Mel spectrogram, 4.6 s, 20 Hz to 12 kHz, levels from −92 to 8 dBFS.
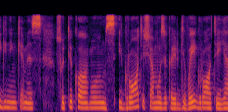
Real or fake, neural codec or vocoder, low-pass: fake; codec, 16 kHz, 2 kbps, X-Codec, WavLM features, trained on Multilingual LibriSpeech; 7.2 kHz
